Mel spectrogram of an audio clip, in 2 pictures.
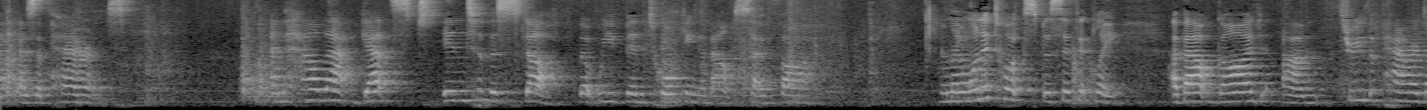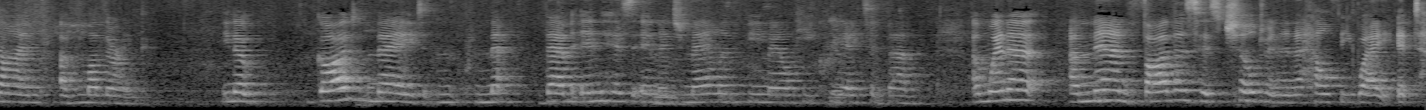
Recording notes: was our speaker at the New Day Shine Women's Retreat for 2019, located at Miracle Camp in Lawton, MI.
